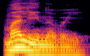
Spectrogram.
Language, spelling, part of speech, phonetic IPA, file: Russian, малиновый, adjective, [mɐˈlʲinəvɨj], Ru-малиновый.ogg
- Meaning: 1. raspberry 2. crimson (color) 3. having a pleasant, soft timbre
